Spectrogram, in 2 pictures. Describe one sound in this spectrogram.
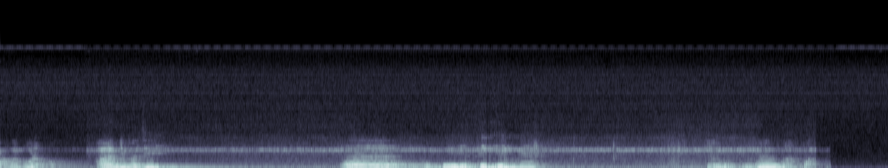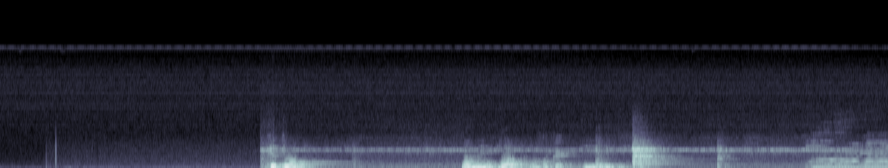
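A middle-aged man talks with animation, heard close.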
